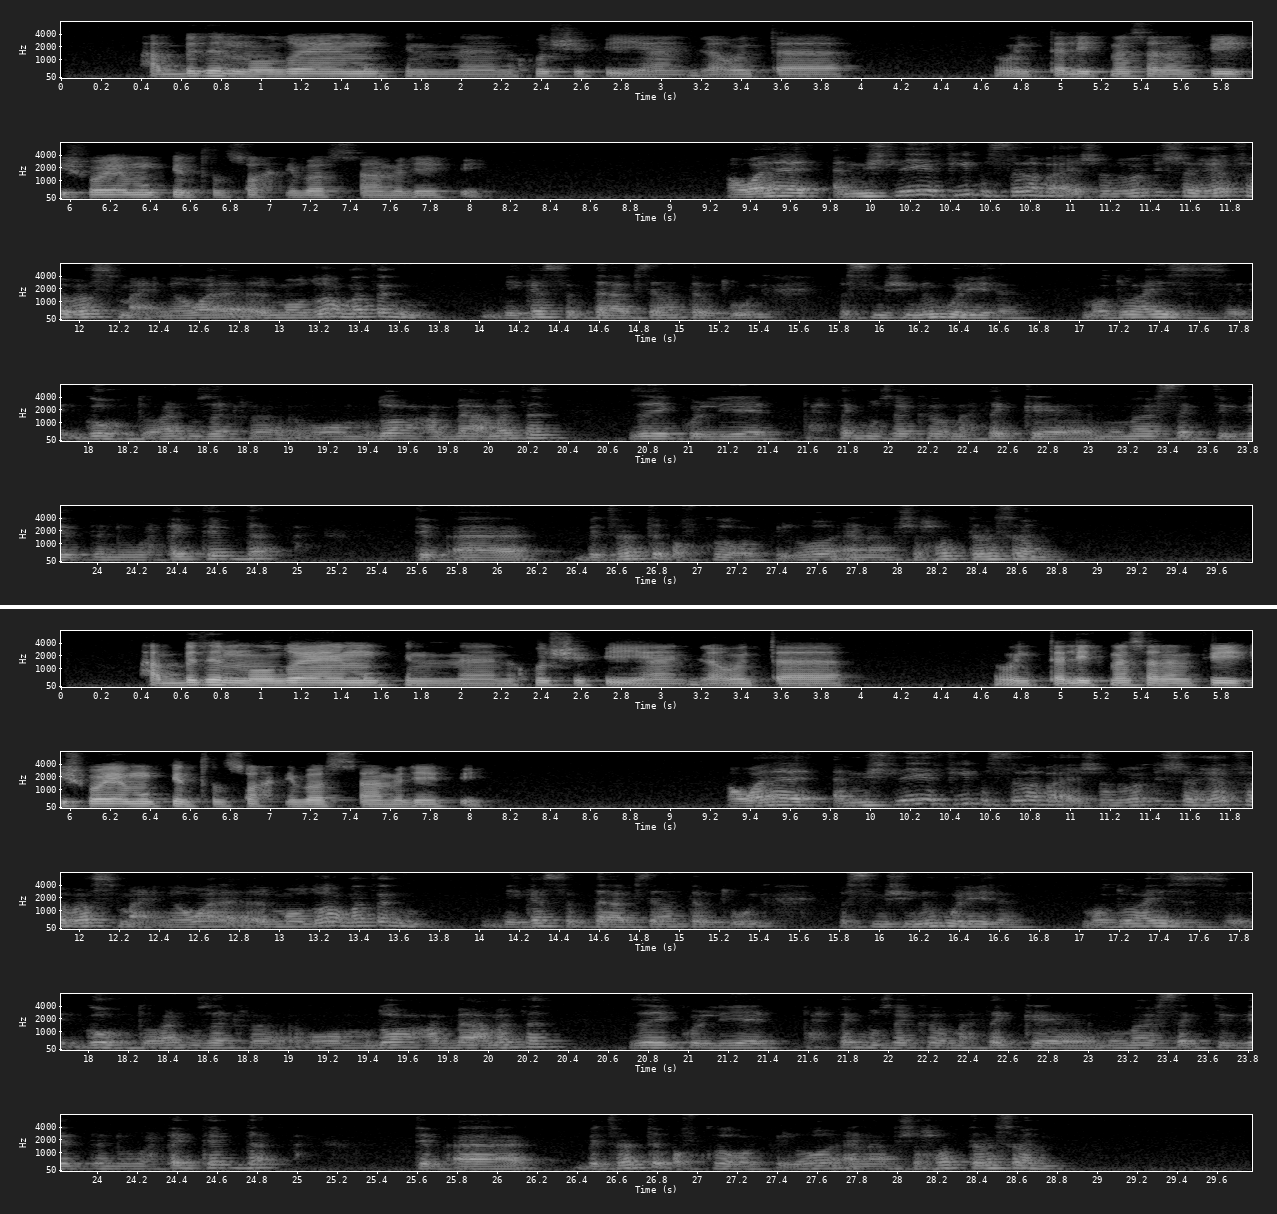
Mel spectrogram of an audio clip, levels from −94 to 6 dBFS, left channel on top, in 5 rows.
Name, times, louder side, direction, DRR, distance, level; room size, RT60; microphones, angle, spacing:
voice 1, 0.4-3.9 4.7-8.1, right 5 dB, 50° right, 0.4 m, -32 dB
voice 2, 9.3-13.7 14.0-16.7 17.0-20.3 20.7-24.9 25.6-28.7, left 1 dB, 10° left, 4.3 m, -40 dB
8.4 x 4.6 x 2.6 m
head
